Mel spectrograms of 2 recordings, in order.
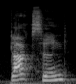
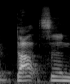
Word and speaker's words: dachshund: hound dog but you put those two together dachshund or dachshund and that's how you pronounce it i just learned prior to this video because i was calling either a datsun or a dash hound actually i really just called him wiener dog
